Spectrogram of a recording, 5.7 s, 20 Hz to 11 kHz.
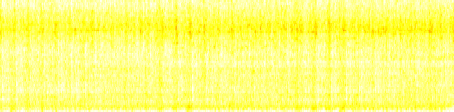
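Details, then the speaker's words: Yamaha R6 first cold start right after a clutch rebuild, fixing a clutch basket that knocked loudly: steady, even cold idle with no basket knock felt through the bars; clutch sounds quiet and healthy, normal. "нормально я даже не слышу как на холодную корзина бьет по рукам через руль сейчас прогреется посмотрим"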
